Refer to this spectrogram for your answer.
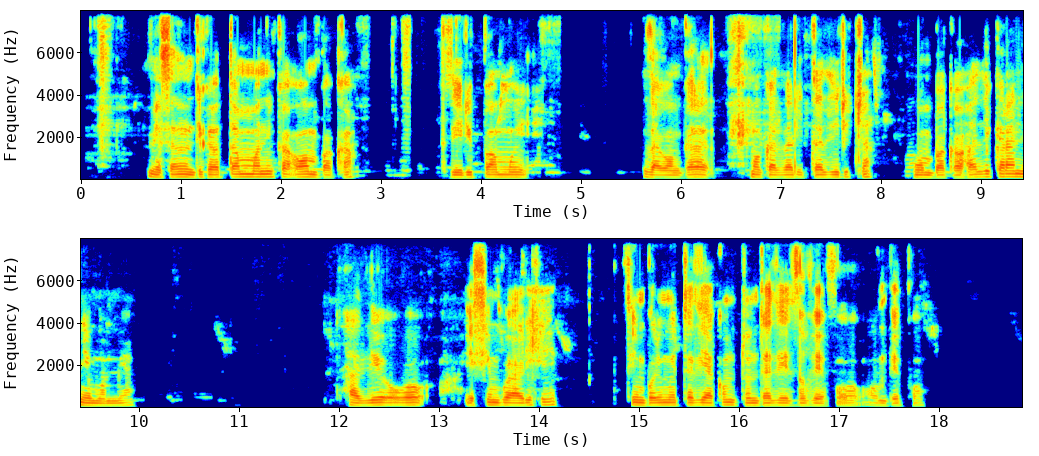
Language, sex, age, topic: Oshiwambo, male, 18-24, agriculture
